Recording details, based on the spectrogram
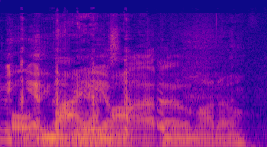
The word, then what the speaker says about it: Miyamoto: Miyamoto.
